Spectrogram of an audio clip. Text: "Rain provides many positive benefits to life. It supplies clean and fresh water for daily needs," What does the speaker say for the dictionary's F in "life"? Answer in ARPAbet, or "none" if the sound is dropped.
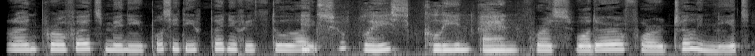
none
